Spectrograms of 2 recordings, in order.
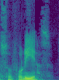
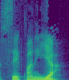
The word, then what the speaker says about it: Sefaniyá: Por consiguiente, no podía haberse llamado Sofonías. Su nombre correcto era Sefaniyá.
